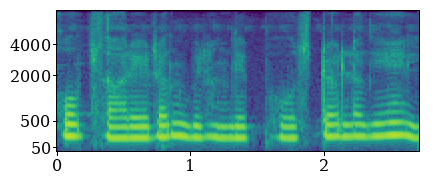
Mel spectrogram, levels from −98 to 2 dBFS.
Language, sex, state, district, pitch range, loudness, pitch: Hindi, female, Uttar Pradesh, Lucknow, 195-220 Hz, -18 LUFS, 210 Hz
